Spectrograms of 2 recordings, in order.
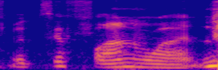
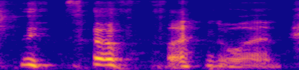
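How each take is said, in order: First: Said in the usual way. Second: Said through a giggle, higher and louder; bubbly laughing take. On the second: Acted. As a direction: giggly repeat of the line.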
